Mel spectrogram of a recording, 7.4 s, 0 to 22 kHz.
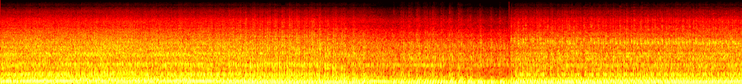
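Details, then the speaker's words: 1986 Chevy 1-ton dually Squarebody, swapped 6.2 Detroit diesel, sat 22 years, first run after unrestricting exhaust, heavy white smoke: deep loping idle, uneven stumbling beat with a brief dip; then idles very high like running away, sounds like starter stuck on. "I'm not sure I actually shut it off because of the high idle it just started idling really high like it was going to run away sounds like the starter's stuck on"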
